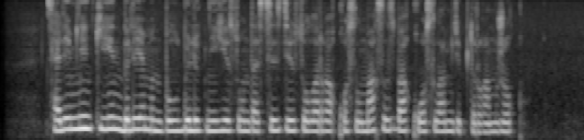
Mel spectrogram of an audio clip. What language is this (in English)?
Kazakh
